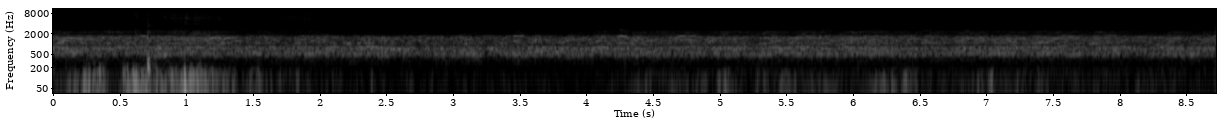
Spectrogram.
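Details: A mass exodus of geese from a marsh in the afternoon, after their midday rest: a thick chorus of honking from the whole flock, with a few low bumps early on.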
